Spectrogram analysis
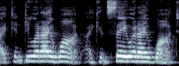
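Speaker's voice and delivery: ordinary talk, nothing marked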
